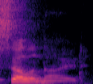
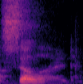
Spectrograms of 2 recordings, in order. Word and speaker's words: selenide: sulfide chloride selenium is the only exception on the on the first syllable rule so it's selenide not celide right so that's that's why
